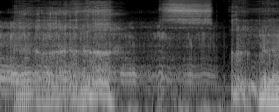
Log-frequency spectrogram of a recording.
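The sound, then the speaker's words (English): Loud snoring from a dog: rough, rumbling breaths with a hissing exhale in the middle and a short pause before the next raspy snore begins. “No snoring in my class.”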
